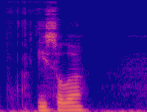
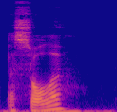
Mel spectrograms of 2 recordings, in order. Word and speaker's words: Isola: Isola. I thought it was Isola, but then I heard a Carl Kerschel interview, and he pronounces it Isola.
